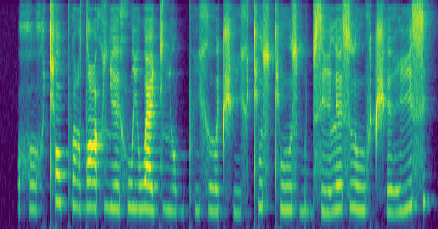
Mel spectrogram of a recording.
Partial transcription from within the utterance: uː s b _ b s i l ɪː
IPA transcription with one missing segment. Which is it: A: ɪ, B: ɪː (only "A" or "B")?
A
